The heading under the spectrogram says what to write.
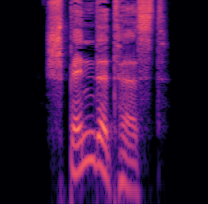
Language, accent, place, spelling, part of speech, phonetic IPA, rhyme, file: German, Germany, Berlin, spendetest, verb, [ˈʃpɛndətəst], -ɛndətəst, De-spendetest.ogg
- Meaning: inflection of spenden: 1. second-person singular preterite 2. second-person singular subjunctive II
